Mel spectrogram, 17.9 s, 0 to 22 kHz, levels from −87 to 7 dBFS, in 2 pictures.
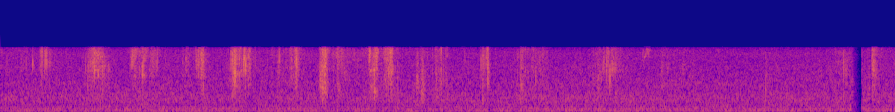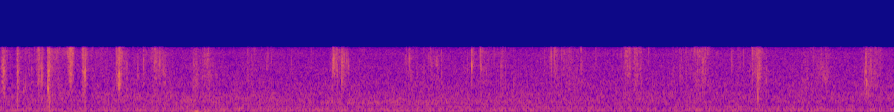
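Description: Block size mismatch (truncated) runs through the whole clip. One stage writes blocks longer than the next reads, so each block's tail is discarded, leaving a 43.1 Hz buzz, which fits a 1024-sample read at 44.1 kHz, and audio running 1.12 times fast at roughly unchanged pitch.

A short stall from a late packet occurs from 8.52 to 8.63 s. A packet arrived late and the jitter buffer emptied, so the receiver held the last sound for 91 ms and then resumed where it left off. Nothing is lost, but the sound drags, and playback now sits 91 ms later.

A short concealed packet loss follows from 8.69 to 8.72 s. 40 ms of audio never arrived in time; the receiver bridged it with 12 ms of extended sound before blending back, and playback jumps ahead by roughly 30 ms. It is heard as a brief smear or wobble, within the G.711 call band that stops at 4 kHz.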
